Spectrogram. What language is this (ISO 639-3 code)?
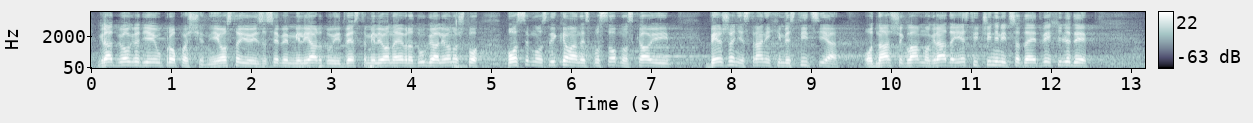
srp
